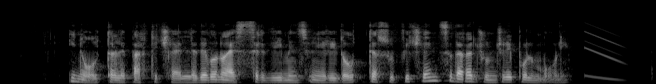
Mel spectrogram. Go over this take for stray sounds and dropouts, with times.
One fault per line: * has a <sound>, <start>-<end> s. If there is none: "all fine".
* has a chirp, 5.8-6.3 s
